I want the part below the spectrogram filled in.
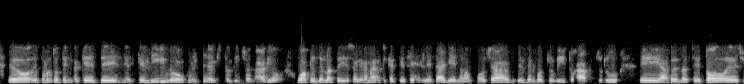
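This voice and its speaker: Man, school director, sales pitch by phone; husky voice, thin telephone sound, no room. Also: no echo. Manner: salesy pitch, peppered with "¿sí?" checks. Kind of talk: promotional phone interview. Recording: tinny dry phone line.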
